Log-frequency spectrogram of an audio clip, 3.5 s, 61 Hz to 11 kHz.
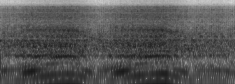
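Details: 2011 Hyundai ix35 (F5D14), 2.0 diesel D4HA, 184 PS, 180,999 km, idling: the idle swells and fades about every 1.5 seconds in a slow, rhythmic surge. Idle surging attributed to a faulty engine control unit.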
